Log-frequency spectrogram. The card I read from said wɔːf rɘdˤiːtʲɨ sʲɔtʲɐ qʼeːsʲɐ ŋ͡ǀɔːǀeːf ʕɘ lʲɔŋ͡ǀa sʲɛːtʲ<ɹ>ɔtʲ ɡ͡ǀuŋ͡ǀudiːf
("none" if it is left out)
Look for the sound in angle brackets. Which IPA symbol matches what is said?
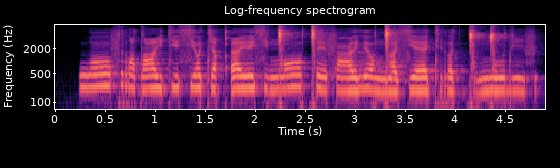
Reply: r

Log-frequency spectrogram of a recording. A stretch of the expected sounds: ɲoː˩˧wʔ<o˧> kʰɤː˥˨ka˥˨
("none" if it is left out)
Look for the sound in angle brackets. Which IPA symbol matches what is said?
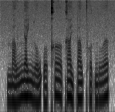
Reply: o˩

